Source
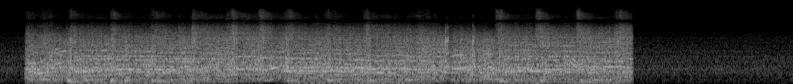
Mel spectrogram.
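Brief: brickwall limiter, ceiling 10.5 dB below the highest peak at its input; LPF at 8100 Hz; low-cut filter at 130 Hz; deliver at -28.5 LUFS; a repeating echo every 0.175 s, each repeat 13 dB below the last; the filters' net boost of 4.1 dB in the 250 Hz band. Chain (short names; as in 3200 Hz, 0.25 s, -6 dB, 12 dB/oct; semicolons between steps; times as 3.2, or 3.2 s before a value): HPF 130 Hz; LPF 8100 Hz; bell 250 Hz +6 dB; limiter -19.5 dBFS; feedback echo 0.175 s, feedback 22%, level -13 dB; gain -0.5 dB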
